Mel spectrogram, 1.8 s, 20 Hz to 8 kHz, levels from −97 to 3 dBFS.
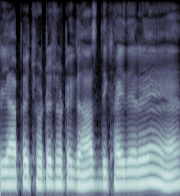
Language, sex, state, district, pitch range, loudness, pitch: Hindi, male, Jharkhand, Garhwa, 135-145 Hz, -14 LUFS, 140 Hz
